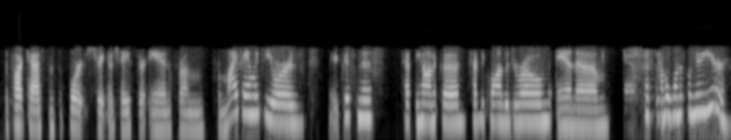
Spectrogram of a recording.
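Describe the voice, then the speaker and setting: A woman's voice: medium pitch, lively intonation, normal speed, dry recording. A woman co-hosting a podcast, speaking earnestly and thanking listeners in a casual chat. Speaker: podcast co-host. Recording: tinny phone-line sound, dry.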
